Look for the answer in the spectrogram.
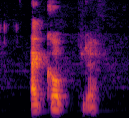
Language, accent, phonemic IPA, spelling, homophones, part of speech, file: French, Canada, /a.kupl/, accouples, accouple / accouplent, verb, LL-Q150 (fra)-accouples.wav
- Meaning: second-person singular present indicative/subjunctive of accoupler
